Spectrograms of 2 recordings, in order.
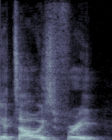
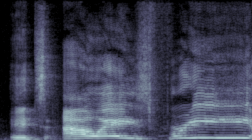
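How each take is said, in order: First: Said in the usual way. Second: It's always free stretched slow and higher; sing-song, slow and louder; drawn-out higher. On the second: Shown as a demonstration. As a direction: free dragged out long and high. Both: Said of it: "repeated drawn out".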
